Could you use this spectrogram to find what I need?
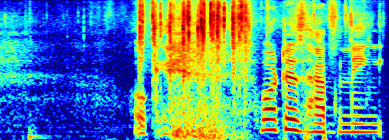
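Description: A deck of cards riffles quickly as it is shuffled.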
